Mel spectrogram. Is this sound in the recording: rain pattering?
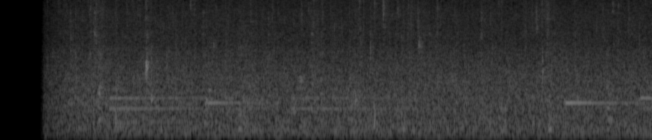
yes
